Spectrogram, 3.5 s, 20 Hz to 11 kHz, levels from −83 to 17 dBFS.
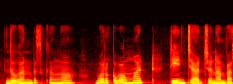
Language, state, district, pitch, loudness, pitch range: Kokborok, Tripura, Dhalai, 230 Hz, -14 LUFS, 220-240 Hz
